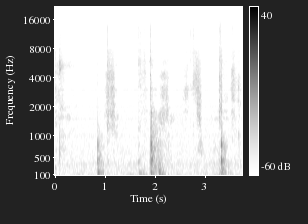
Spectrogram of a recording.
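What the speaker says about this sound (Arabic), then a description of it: "دلوقتي أنا هبدأ إيه أقطع المكونات دي كلها، برضو إيه تقطيعات كبيرة كده" Knife chopping ingredients into large chunks on a board, three or four sharp distinct cuts spaced irregularly, close and fairly quiet with no talking.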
